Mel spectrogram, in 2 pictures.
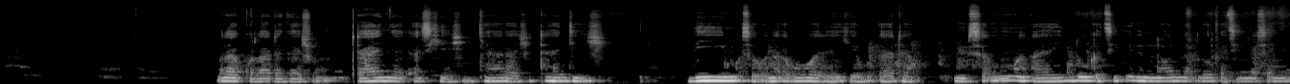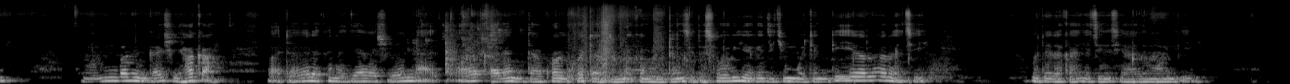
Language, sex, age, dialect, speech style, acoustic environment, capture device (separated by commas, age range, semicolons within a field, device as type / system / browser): Hausa, male, 25-34, Nigeria - Kano, tired; stressed; focused; excited; nervous, people talking; construction; appliances, mobile / Linux / Chrome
